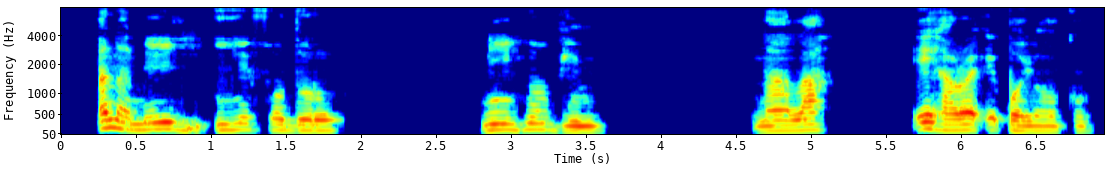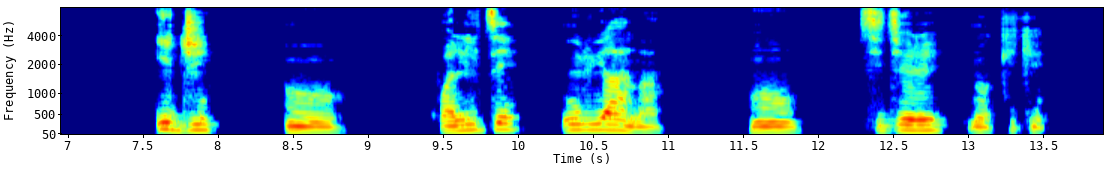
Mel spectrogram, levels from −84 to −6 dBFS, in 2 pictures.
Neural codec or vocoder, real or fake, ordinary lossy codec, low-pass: none; real; none; none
